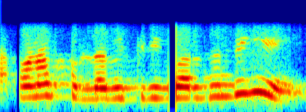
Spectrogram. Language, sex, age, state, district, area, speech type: Odia, female, 60+, Odisha, Khordha, rural, conversation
